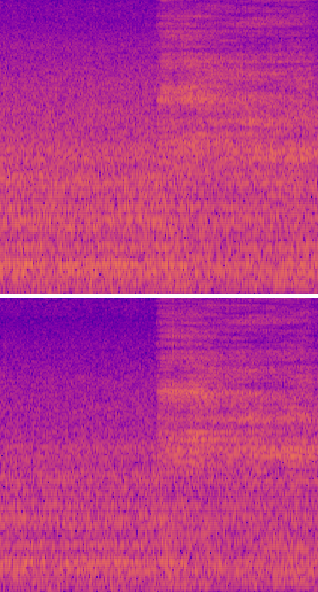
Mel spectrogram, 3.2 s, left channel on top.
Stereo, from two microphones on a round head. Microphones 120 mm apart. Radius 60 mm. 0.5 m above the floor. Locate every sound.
1.6 s a squeak: 15° right (ahead or behind), 1.6 m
